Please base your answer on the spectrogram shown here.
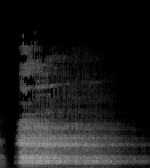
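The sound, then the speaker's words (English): A slow, audible exhale through the mouth during a guided evening wind-down breathing exercise: one long, breathy rush of air that starts full and gradually tapers off, heard alone without talk. “take a big breath in, filling your lungs, holding it for a moment, and slowly exhale audibly through your mouth”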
